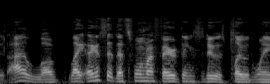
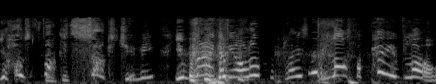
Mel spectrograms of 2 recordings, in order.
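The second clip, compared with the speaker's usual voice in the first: exaggerated impression, much higher gamer ranting voice. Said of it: "it almost sounds like he's exaggerating".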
